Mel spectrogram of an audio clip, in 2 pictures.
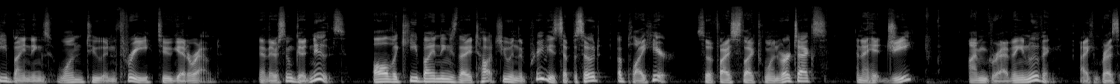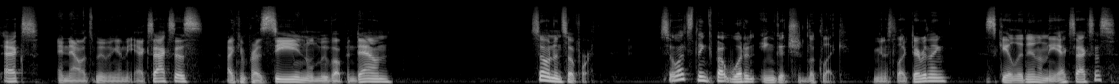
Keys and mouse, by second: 1.4 2, 1.4 3, 1.4 1, 9.1 g, 11.4 x, 15.1 z, 16.4 Escape, 20.7 a, 20.8 Escape, 22.2 s.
